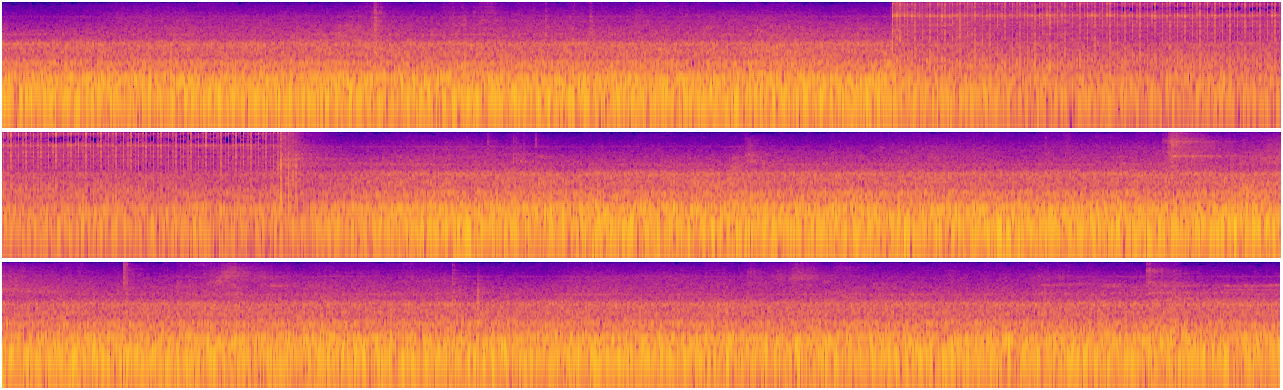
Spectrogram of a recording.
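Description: Steady mechanical hum of running machinery. A high hiss joins about six seconds in and cuts off about four and a half seconds later.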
